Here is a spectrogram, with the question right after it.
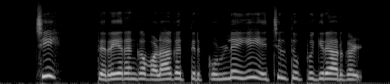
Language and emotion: Tamil, disgusted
